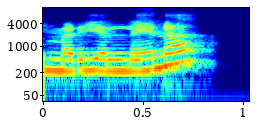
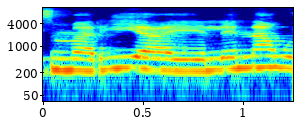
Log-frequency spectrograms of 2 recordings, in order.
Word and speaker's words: Maria Elena: And so that's how I say my name, because in Italian is Maria Elena, which is three conjoined vowels that don't merge together.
